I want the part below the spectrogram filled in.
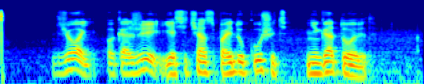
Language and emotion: Russian, neutral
